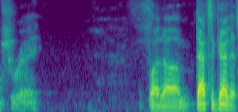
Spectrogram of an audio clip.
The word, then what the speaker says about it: Charest: Another guy would be Travis Charest or Travis Karst, depending on who you're asking. He would say his name is Charest, so I'm going to call him Charest.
